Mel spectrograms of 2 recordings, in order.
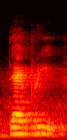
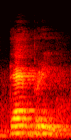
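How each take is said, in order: The two takes are said the same way.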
